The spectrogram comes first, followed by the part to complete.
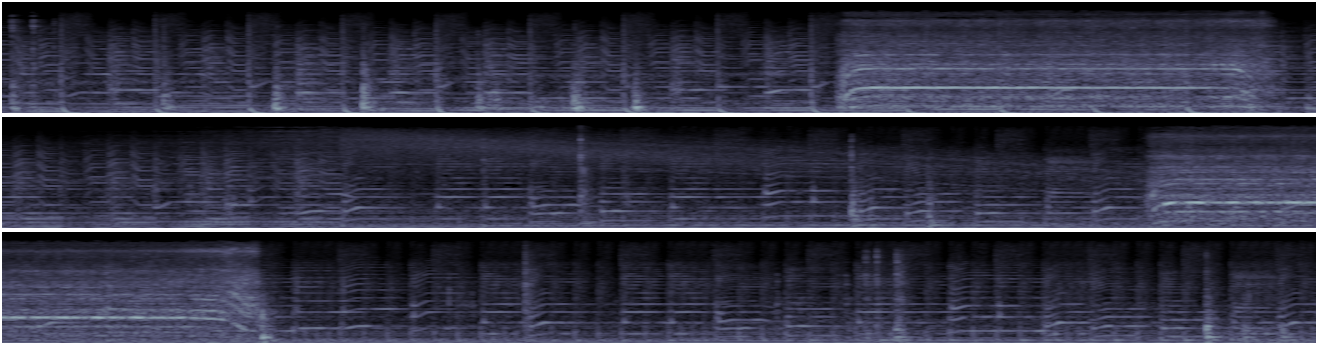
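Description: Cordless electric screwdriver running twice, about two seconds each time, with a steady high whine while driving the screws of a VESA mounting plate into the back of a monitor. Background music plays throughout.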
